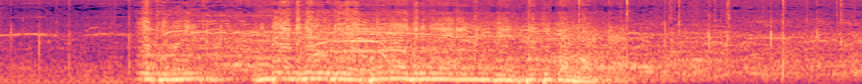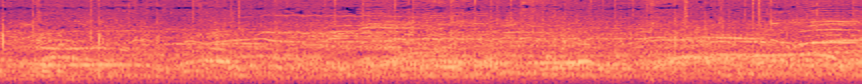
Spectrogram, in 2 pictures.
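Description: A crowd of young people chatters and cheers outdoors.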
